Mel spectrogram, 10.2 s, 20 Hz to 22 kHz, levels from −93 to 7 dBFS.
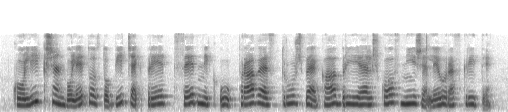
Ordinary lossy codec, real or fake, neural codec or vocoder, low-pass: MP3, 48 kbps; real; none; 7.2 kHz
